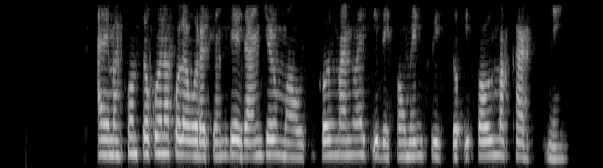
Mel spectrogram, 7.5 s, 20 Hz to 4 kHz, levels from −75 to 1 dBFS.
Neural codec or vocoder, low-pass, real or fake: codec, 16 kHz, 8 kbps, FunCodec, trained on LibriTTS, 25 frames a second; 3.6 kHz; fake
